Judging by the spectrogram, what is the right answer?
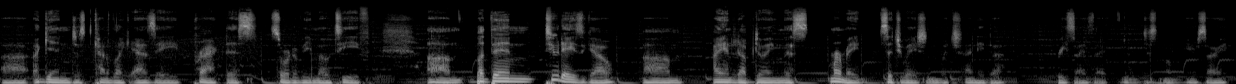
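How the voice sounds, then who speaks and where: A man's voice: sits low, moderate pace, soft background music. A man chatting casually and hesitantly as he livestreams his drawing, rambling and thinking aloud. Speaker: livestream host and artist.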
